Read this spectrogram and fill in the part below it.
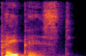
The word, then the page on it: papist: British English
